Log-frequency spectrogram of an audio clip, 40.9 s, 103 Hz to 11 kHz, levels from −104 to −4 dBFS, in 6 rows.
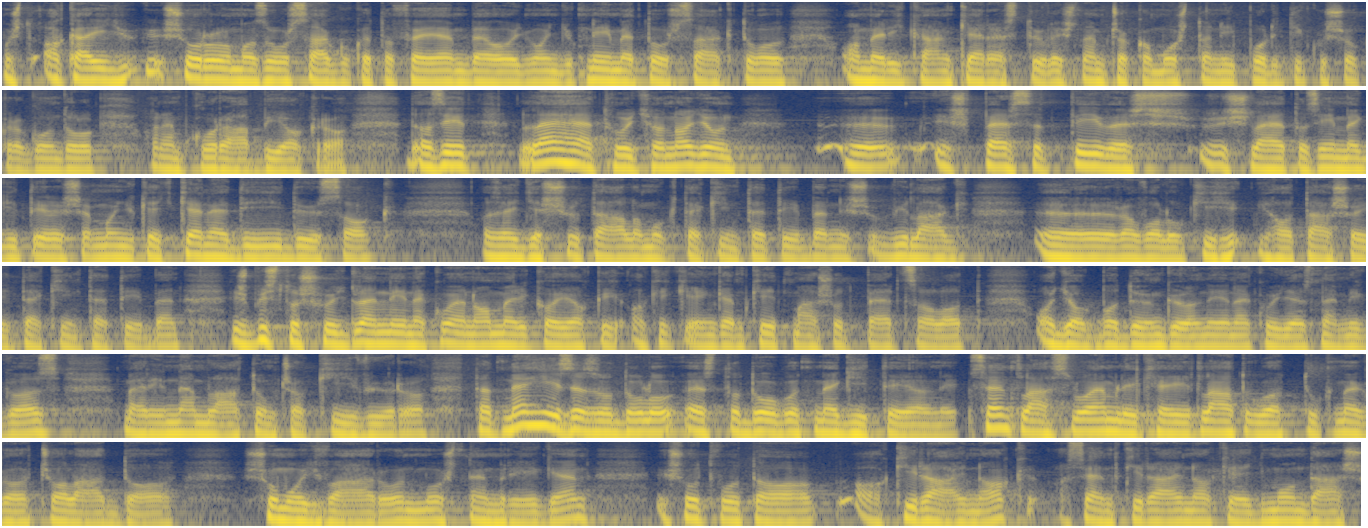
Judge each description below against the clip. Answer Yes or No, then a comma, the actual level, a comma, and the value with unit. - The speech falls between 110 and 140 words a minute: No, average, 150 wpm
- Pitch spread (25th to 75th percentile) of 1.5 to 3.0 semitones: Yes, narrow, 2.6 semitones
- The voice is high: No, low, 125 Hz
